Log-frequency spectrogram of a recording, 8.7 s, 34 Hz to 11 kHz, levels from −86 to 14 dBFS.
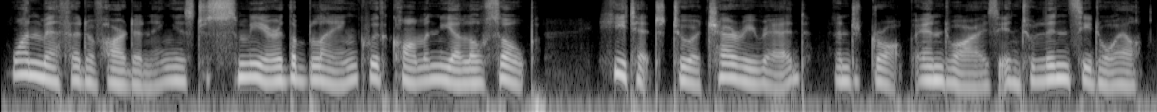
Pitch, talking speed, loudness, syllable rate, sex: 165 Hz, 175 wpm, -18 LUFS, 4.5 syllables/s, female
